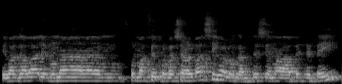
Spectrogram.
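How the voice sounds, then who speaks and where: With an Andalusian accent and a high pitch, a man talks at a very fast pace amid audible room echo. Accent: Granada. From Andalusia, Spain (Granada). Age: 20s. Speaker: speaker sharing personal experience with ADHD. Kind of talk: talk to an audience. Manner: informal, with many fillers.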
